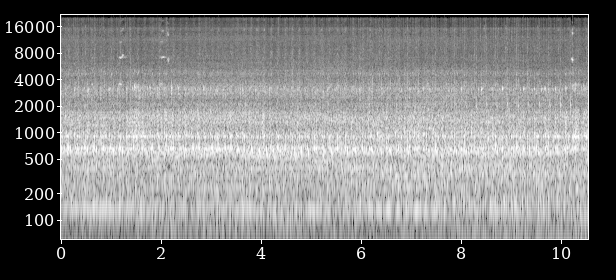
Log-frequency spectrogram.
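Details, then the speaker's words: Old diesel semi truck after welded aluminum fuel tanks remounted and new fuel lines fitted, first start: loud steady idle holding one even speed, no surging up and down like before; running better. "Well, it's running though. Sounds like it's running better. At least it's not idling up and down like it was."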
